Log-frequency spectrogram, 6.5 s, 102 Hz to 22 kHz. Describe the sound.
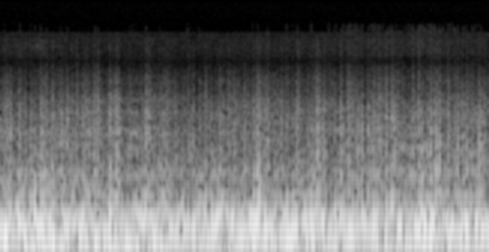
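Low, continuous rumble of a rocket climbing on its Merlin 1D engines during the launch of the Psyche metal-asteroid mission, a dense, unbroken roar holding steady from start to end.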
